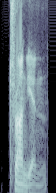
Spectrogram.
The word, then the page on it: trunnion: British English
